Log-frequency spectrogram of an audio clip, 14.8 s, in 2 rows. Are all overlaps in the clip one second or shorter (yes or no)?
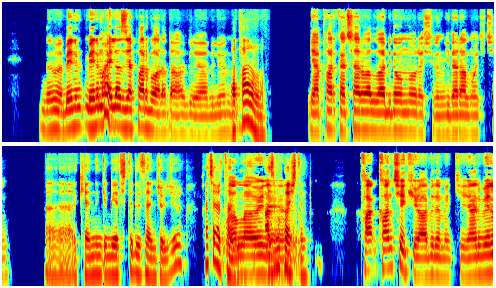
no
